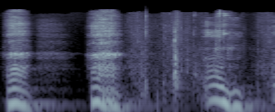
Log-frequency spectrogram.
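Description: A cartoon character's voice letting out three short, weary sighs, each dropping in pitch.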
